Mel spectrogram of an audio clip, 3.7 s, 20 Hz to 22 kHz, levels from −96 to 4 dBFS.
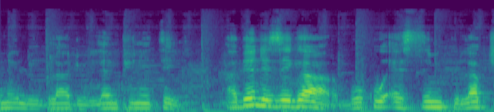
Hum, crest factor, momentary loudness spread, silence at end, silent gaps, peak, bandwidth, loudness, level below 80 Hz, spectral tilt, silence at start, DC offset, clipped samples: none; 16 dB; 13 LU; 0 s; none; -6 dBFS; 14.5 kHz; -22 LUFS; -46 dBFS; -5.5 dB/octave; 0 s; under 0.1%; under 0.1%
